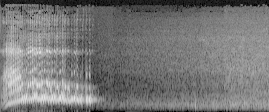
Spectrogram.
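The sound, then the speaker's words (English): A man's voice imitates a turkey with a loud, warbling, gargled gobble lasting about two seconds, the way he talked to turkeys to soothe them before slaughter at an Iowa processing plant, followed by a faint, steady low rumble of background noise. “talked to turkeys, cooing and whispering to soothe them in the moments just before they were slaughtered at an Iowa processing plant.”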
